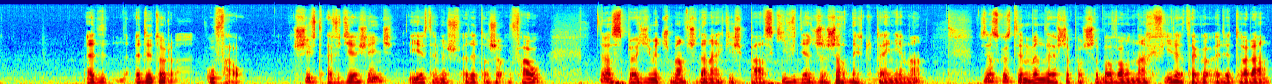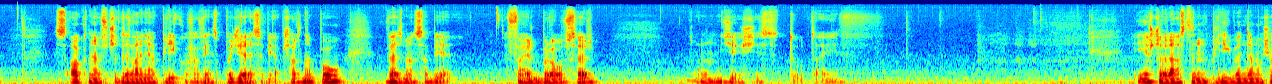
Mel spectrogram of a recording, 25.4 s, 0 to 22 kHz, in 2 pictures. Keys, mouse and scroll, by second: 2.9 shift+F10, 6.9 click, 10.9 click, 11.8-13.1 drag, 13.9-15.5 drag, 16.2 click, 17.9-18.4 scroll up 1, 20.7-21.9 scroll up 3, 22.1 scroll up 2, 23.0 click.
